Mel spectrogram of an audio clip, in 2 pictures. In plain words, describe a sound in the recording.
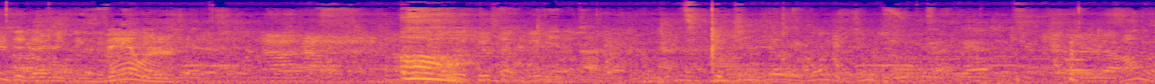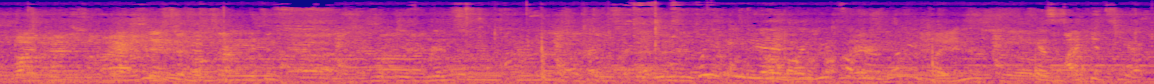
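Cards tap and slide on a table.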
